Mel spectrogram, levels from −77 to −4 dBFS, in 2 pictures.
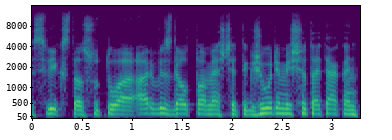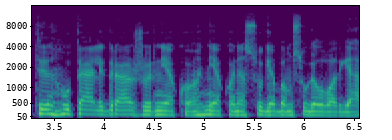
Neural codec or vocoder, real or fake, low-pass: none; real; 14.4 kHz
